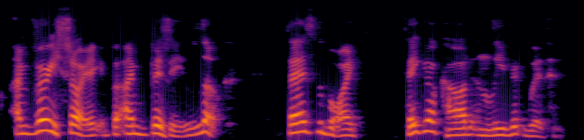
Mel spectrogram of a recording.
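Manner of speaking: ordinary talk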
